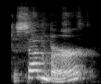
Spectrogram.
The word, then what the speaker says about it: December: was showing you how in the word december we have second syllable stress and the idea there is that even though we have the letter e in the first syllable of december it's short and unstressed and the stress comes on sem so i might want to rewrite that letter e as an i sound di di because it has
